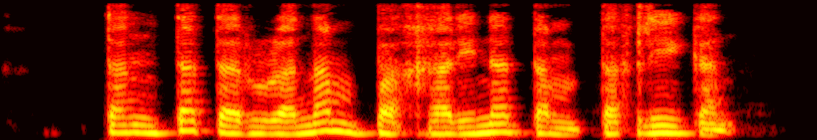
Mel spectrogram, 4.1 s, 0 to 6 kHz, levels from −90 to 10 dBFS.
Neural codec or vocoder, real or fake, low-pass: codec, 16 kHz in and 24 kHz out, 1 kbps, XY-Tokenizer; fake; 5.4 kHz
